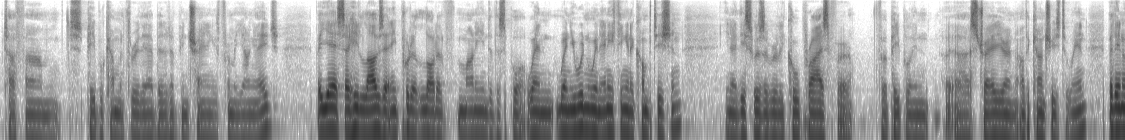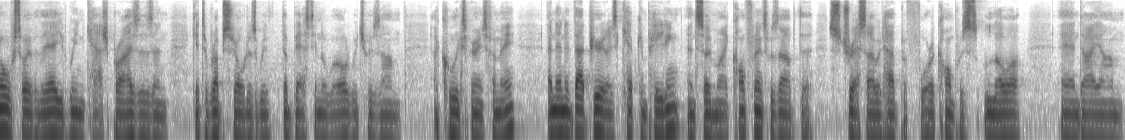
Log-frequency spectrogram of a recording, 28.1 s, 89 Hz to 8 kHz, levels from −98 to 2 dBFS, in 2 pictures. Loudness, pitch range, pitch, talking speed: -28 LUFS, 100-120 Hz, 105 Hz, 245 wpm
